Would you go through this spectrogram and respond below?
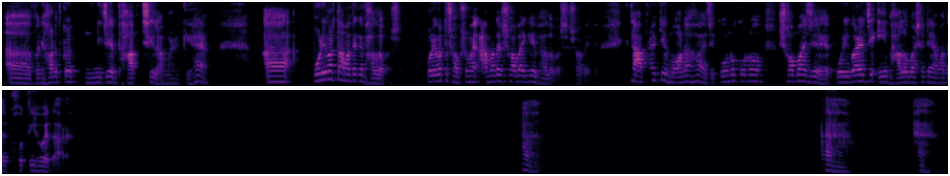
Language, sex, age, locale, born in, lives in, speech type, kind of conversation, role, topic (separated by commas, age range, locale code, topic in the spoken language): Bengali, male, 25-29, bn-BD, Bangladesh, Bangladesh, conversation, unstructured, none, পরিবারের ভালোবাসা কি কখনও কখনও কষ্টের কারণ হতে পারে?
